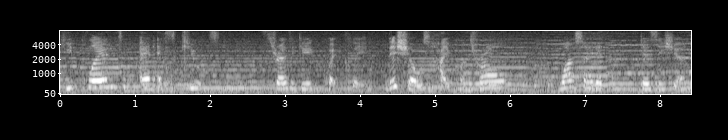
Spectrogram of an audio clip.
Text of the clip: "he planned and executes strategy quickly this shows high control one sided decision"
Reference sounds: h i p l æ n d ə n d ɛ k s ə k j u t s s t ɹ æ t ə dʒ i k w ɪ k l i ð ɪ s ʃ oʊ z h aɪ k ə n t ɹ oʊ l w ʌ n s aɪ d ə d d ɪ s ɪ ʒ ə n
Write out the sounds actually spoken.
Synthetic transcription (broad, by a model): h i p l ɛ n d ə n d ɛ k s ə k j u t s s t ɹ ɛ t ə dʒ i k w ɪ k l i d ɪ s ʃ oʊ s h aɪ k ə n t ɹ oʊ l w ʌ n s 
